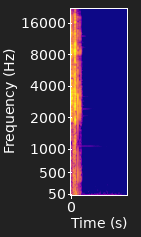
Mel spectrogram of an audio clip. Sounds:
Mechanisms, Camera

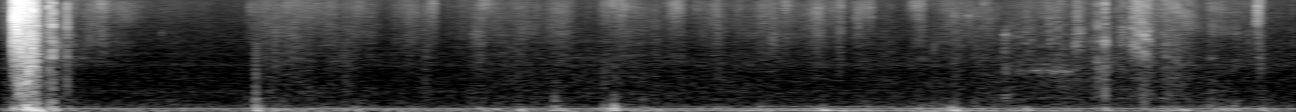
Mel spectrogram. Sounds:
Tearing

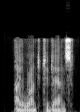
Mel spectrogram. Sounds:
Speech synthesizer, Human voice, Speech

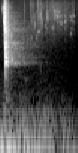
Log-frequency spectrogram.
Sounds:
Water, Rain, Raindrop

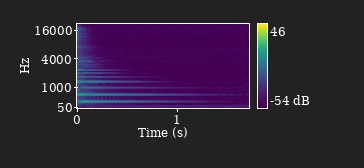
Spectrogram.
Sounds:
Music, Plucked string instrument, Musical instrument

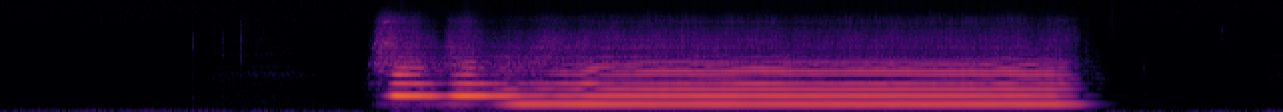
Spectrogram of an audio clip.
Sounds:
Musical instrument, Music, Wind instrument

